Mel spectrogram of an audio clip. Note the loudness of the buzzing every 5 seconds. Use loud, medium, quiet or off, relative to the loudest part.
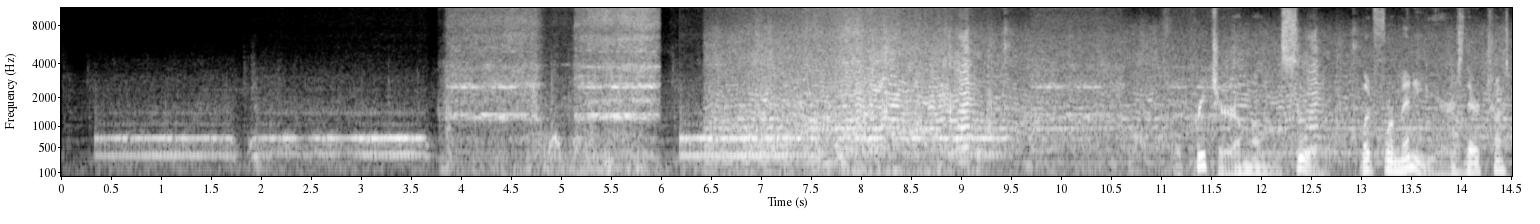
off, loud, medium.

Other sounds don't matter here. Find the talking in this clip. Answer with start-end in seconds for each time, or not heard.
10.9-14.4.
